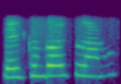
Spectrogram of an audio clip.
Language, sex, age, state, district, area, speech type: Malayalam, female, 18-30, Kerala, Idukki, rural, conversation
